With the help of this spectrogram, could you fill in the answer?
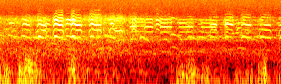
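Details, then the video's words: Gulls wheeling as a flock over the winter East Sea, Korea, giving many overlapping mewing, rising-and-falling calls in quick bursts, with gentle waves washing below. "갈매기와 잔잔한 파도소리"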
